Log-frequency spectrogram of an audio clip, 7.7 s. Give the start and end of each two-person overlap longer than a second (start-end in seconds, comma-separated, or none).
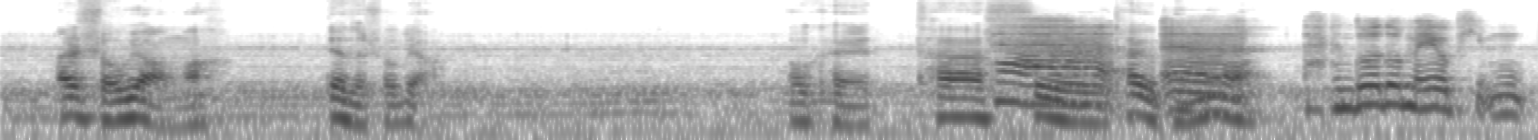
5.0-6.3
